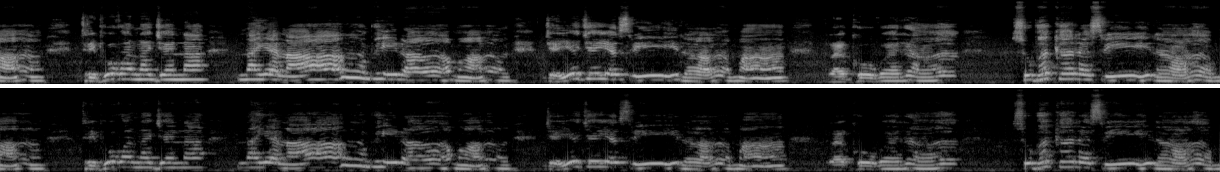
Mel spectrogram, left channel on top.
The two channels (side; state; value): right; quieter; 5.5 dB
